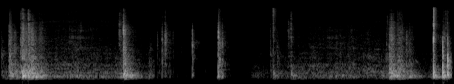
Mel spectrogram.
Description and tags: disc to cd player and press play
Putting a CD into player and press play. Recorded with Olympus LS 10.
Compact, case, cd, disc, handling, player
